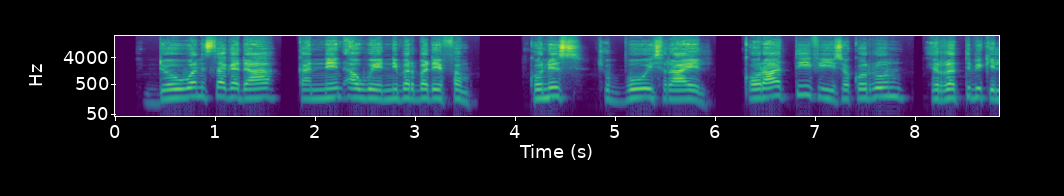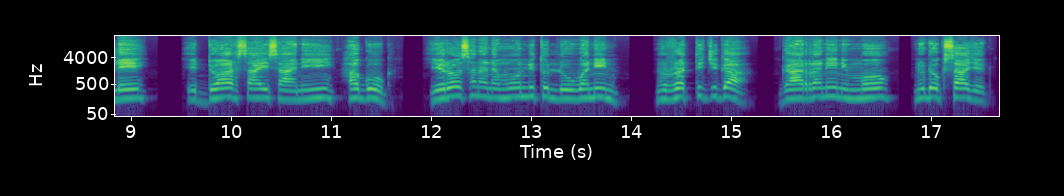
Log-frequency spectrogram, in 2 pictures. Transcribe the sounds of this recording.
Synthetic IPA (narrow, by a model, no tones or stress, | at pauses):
d̪oːwːɐnsɐɡɐd̪aːkɐnːe̞ːnɐwːe̞ːnːɪbɐɾbɐd̪e̞ːfːɐmʊ | kʊnɪs | t͡ʃʼʊbːuːɪsɾaːʔɛl | kʼɔɾaːt̪ːiːfɪsɔkːɔrːuːn | ɪrːɐt̪ːɪbɪkʼɪle̞ː | ɪd̪ːoɐɾsaːɪsaːniːhɐɡuːɡɐ̥ | jɛɾo̞ːsɐnɐnɐmo̞ːnːɪt̪ʊlːuwːɐniːnː | ʊrːɐt̪ːɪd͡ʒɪɡaː | ɡaːrːɐniːnɪmːo̞ː | nʊᶑɔksaːd͡ʒɛᶑʊ̥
